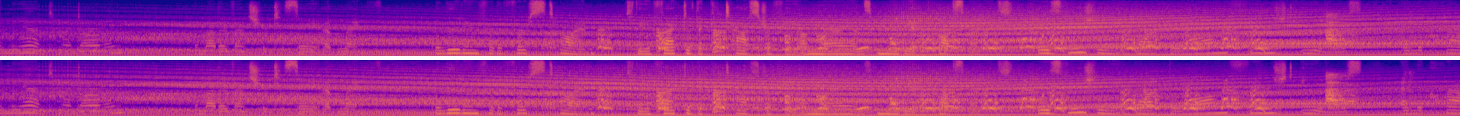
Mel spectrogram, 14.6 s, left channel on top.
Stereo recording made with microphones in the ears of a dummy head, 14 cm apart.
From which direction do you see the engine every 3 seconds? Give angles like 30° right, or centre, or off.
70° right, 60° right, 30° right, 20° left, 60° left.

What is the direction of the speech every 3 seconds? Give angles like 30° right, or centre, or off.
30° right, 10° right, 40° left, 10° left, 20° right.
